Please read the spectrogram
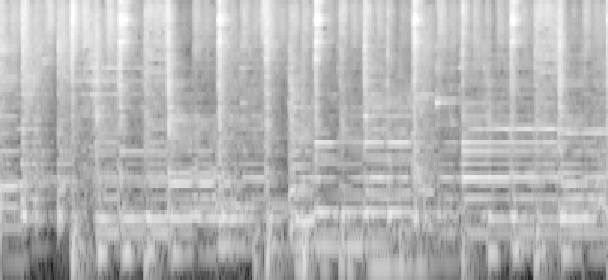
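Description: Background music with a plucked acoustic guitar and steady strummed strokes.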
